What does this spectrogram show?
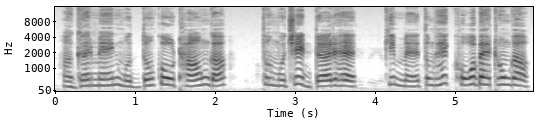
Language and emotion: Hindi, fearful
